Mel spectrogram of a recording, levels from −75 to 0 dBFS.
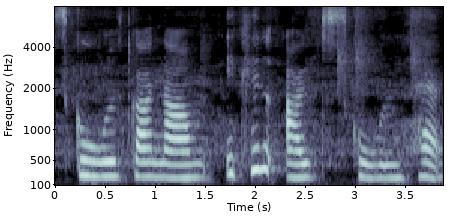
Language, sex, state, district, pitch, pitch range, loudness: Hindi, male, Punjab, Fazilka, 225 Hz, 215-240 Hz, -17 LUFS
